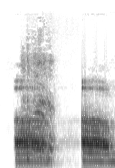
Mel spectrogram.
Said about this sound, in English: Are you coughing on purpose when I say it? Yes.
